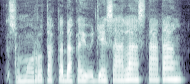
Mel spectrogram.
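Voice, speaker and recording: An actor playing a timid, earnest youth in a radio drama, speaking plaintively and deliberately. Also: medium pitch, fairly even intonation, fairly bright tone, no echo, lightly acted. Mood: tentative. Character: timid earnest youth Aljun, son and younger brother.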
